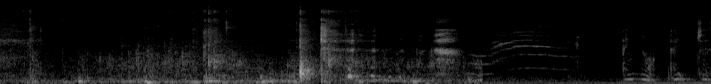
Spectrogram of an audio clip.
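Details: Female Ragdoll cat indoors, handled and purring, with rustling and a woman's voice at first, then a clear drawn-out meow followed by a few short chirping meows.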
